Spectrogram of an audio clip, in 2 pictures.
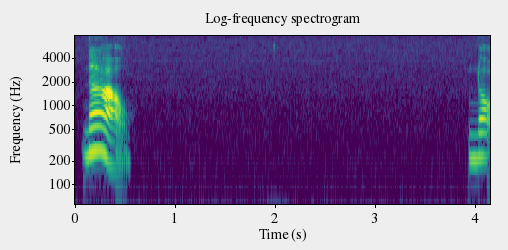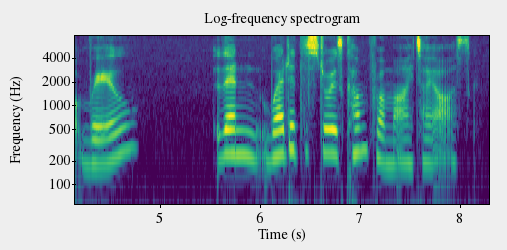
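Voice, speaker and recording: A woman's voice: on the high side, gravelly, no echo. A woman voicing a proud, ancient female dragon in a fantasy roleplay audio, with formal, haughty, archaic phrasing. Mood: indignant, demanding.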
